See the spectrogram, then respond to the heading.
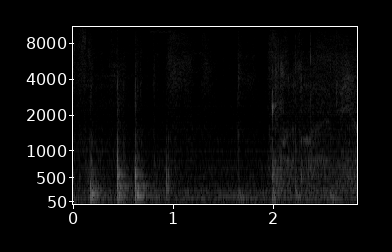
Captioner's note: whispering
